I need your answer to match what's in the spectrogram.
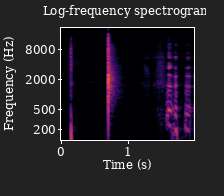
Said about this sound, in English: Ready for the clap in three. Oh, yeah. Two. One.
